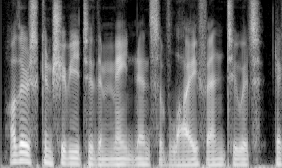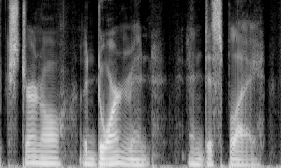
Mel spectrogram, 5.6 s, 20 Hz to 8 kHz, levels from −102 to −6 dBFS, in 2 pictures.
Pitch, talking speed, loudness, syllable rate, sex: 95 Hz, 150 wpm, -19 LUFS, 5.1 syllables/s, male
